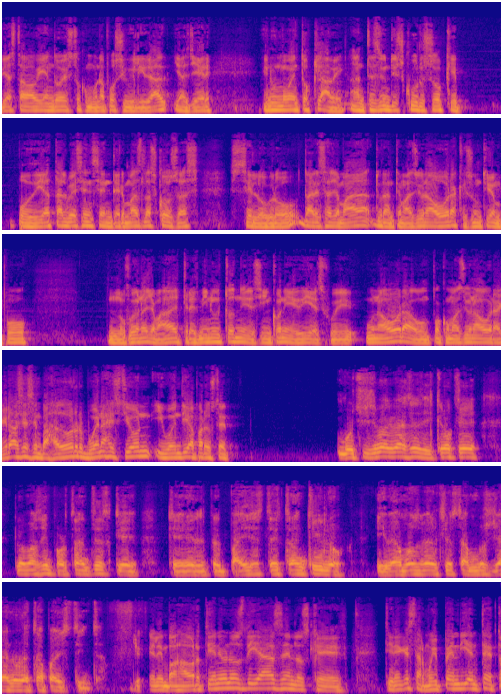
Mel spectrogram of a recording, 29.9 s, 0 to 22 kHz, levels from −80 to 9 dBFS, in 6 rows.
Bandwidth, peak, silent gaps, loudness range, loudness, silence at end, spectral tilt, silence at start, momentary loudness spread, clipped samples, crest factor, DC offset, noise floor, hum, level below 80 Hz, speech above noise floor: 13.5 kHz; -2 dBFS; none; 1 LU; -17 LUFS; 0 s; -5 dB/octave; 0 s; 6 LU; under 0.1%; 16 dB; under 0.1%; -55 dBFS; none; -36 dBFS; 39 dB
